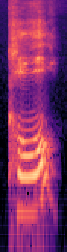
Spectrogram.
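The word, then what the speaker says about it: kohl: is it was your choice is Cole and that's spelled k o h l like the store uh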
